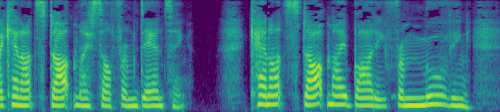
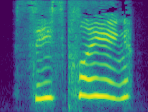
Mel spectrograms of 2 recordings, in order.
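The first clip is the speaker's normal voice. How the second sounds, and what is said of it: Loud panicked shout, near scream. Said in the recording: “I shout, as loudly as I can, panic giving my voice the edge of a scream.”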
